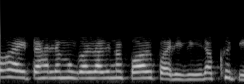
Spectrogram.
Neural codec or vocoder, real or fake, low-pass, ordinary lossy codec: codec, 16 kHz, 8 kbps, FunCodec, trained on LibriTTS, 25 frames a second; fake; 3.6 kHz; none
